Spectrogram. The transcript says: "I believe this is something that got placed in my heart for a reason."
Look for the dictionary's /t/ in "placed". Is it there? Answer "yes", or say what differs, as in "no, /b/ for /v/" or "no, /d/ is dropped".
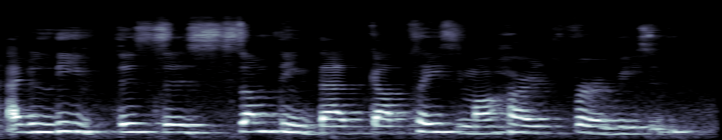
no, /t/ is dropped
